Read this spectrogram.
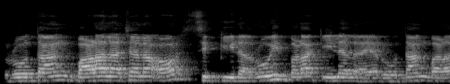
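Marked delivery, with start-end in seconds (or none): none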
